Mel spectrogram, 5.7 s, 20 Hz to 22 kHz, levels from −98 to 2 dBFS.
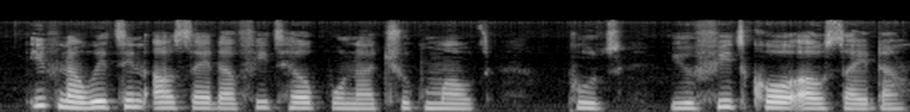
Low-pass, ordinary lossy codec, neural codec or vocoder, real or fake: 9.9 kHz; none; none; real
